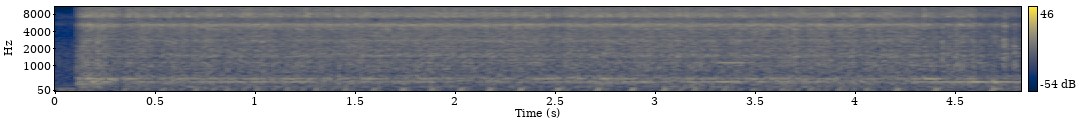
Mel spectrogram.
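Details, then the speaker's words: 1957 Gravely L tractor after swapping in a replacement starter that had growled on the bench and cranked slow, little fuel in tank: steady fast chatter of the engine spinning at even speed for five seconds, no growl or drag; starter cranking healthily. "all right so the starter is working pretty good"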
